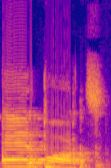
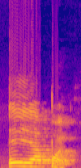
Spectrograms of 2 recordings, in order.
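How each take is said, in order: First: An r sound is heard in the middle. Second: No r sound is heard in the middle. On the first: The speaker calls it wrong. "il y a certains gens là, ils vont dire airport. On ne dit pas airport" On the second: The speaker calls it right. "R au milieu, on ne lit pas"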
